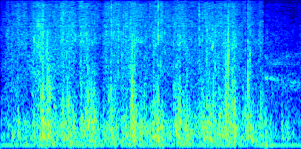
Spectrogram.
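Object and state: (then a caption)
Fabric-paint-coated foam dreads, loud rattle when shaken. Foam cosplay dreads for a Predator mask, painted with flexible fabric paint, are shaken, producing a continuous dry, rustling clatter with bright, airy bursts over a steady low hum. They sound noticeably louder than dreads coated in liquid rubber, but are lighter, making for a lighter mask.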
